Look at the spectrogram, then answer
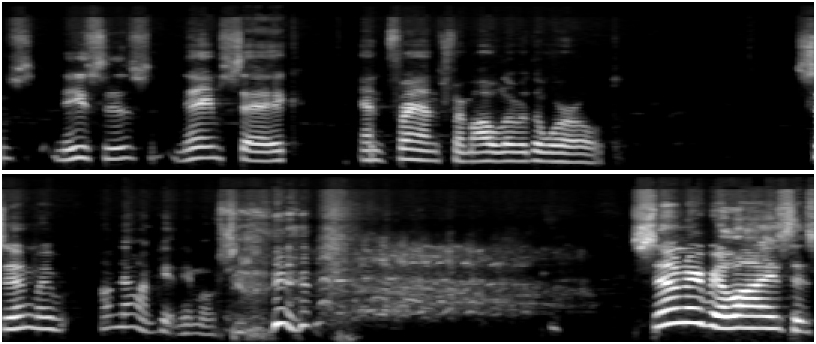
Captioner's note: laughter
